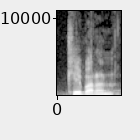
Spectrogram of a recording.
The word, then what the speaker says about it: 게바: 게바는 아라믹식으로 발음하는 것이고 페트루스, 베드로는 히랍식으로 발음하는 것입니다.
